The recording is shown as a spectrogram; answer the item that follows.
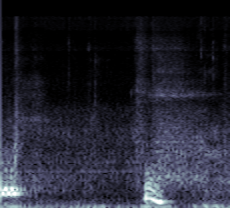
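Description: A voice trailing off at the start, then quiet room, then about one and a half seconds in a short vocal sound that falls in pitch, like a sigh.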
